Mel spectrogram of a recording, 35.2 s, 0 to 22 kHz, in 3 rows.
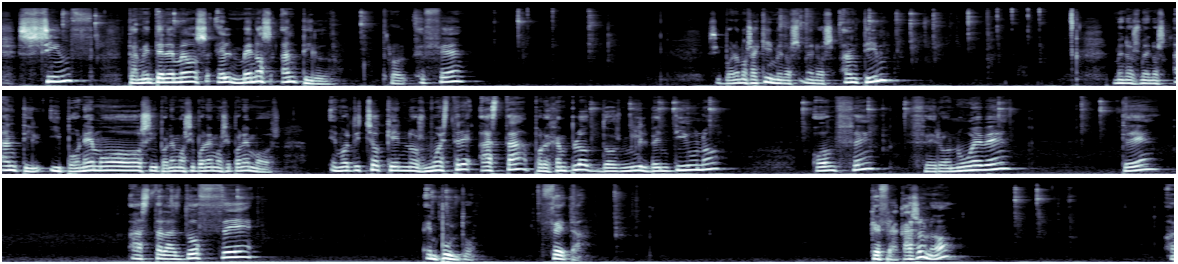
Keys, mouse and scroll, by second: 0.9 ctrl+p, 1.7 alt+b, 4.1 ctrl+f, 5.2-10.0 typing, 10.0 Delete, 10.2 Delete, 17.8-21.7 typing, 22.7 typing, 24.9-25.8 typing, 27.8 typing, 29.0 typing, 29.6 Return, 33.8 ctrl+p.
